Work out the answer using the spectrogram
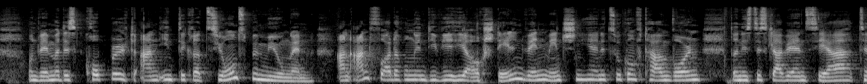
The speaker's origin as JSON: {"language": "German", "region": "Upper Austria", "country": "Austria", "tie": "born or raised there", "said": "in meinem Heimatbundesland Oberösterreich wird das seit Jahren schon so gepflegt"}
